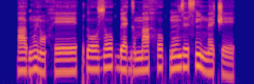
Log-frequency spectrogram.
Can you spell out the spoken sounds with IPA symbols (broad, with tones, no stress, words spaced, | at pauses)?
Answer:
a˧ɡʷĩ˦˨ɾɔ̃˨ heː˧ | ɗoː˧zoː˦ɡ͡bɛ˧ ɡə˧ ma˧ho˦˨ k͡pũ˧zɨ˧sĩ˦˨ mɛ˧t͡ʃe˨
